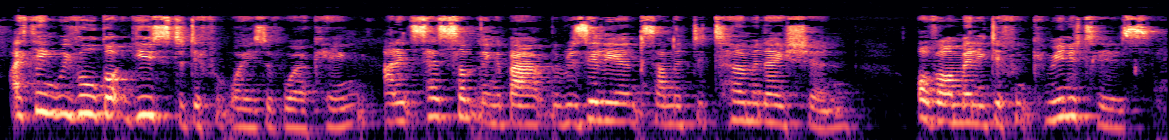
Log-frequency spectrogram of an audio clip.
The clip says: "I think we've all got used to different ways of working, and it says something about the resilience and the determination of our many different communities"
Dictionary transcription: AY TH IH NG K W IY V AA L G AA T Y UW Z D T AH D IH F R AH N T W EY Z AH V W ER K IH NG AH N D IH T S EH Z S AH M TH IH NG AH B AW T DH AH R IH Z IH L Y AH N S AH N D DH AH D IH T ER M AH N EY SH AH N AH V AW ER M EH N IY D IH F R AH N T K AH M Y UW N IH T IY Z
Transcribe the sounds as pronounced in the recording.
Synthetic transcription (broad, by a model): AY TH IH NG K W IY V AA L G AA T Y UW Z T AH D IH F R AH N T W EY Z AH V W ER K IH NG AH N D IH T S EH Z S AH M TH IH NG AH B AW T DH AH R IH Z IH L Y AH N S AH N DH AH D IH T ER M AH N EY SH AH N AH V AW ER M EH N IY D IH F R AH N K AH M Y UW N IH T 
